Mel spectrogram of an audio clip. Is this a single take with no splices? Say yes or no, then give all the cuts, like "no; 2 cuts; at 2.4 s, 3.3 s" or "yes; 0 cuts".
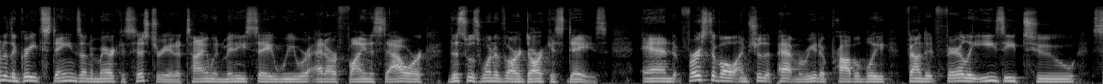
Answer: yes; 0 cuts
